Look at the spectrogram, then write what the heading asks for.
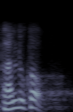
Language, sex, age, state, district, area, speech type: Bodo, male, 60+, Assam, Udalguri, rural, conversation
